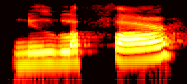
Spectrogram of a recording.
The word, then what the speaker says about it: NIULAFR: opening up my new Universal grounding mat from new lafar so that's spelled n i u l a f this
